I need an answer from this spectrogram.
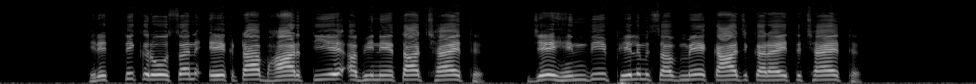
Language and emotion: Maithili, neutral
